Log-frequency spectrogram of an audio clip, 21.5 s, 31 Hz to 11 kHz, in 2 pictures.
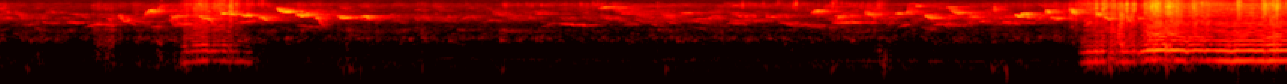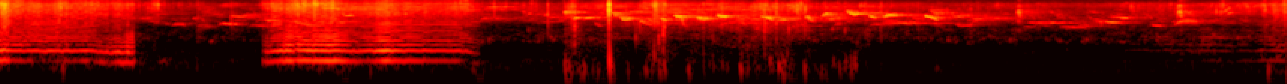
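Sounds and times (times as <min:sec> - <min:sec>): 
bumblebee buzzing: 0:01.5 - 0:02.1, 0:09.0 - 0:12.1, 0:12.9 - 0:14.8, 0:20.4 - 0:21.4.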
